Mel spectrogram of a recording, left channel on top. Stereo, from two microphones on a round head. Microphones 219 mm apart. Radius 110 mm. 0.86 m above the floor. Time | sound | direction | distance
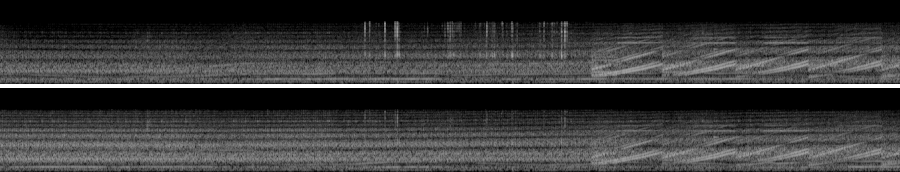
0.0 | a vehicle | 70° right (ahead or behind) | ?
3.6 | crushing | 80° left | ?
5.9 | a siren | 15° left (ahead or behind) | ?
